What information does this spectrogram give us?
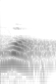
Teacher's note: मेरा ऊपर वाला दांत है वो नीचे वाले ओष्ठ में थोड़ा सा टच होता है। व ना तो वह पूरा पूरा दांत से उच्चारण हुआ और ना तो पूरा पूरा ओष्ठ से उच्चारण हुआ। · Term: अर्ध स्वर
